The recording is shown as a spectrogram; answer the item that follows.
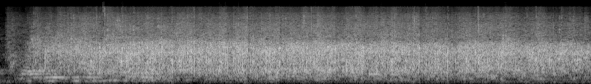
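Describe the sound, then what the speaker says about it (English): Audience at a grade 12 high school graduation ceremony gives a sustained round of applause, loud, dense clapping that swells quickly and holds steady from a large crowd close by. "We'll just give a round of applause for making it through that."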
